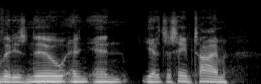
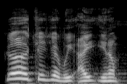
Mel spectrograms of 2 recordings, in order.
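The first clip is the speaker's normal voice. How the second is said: excited; 7 semitones higher, 6 dB louder than usual. Real, not acted. Greets caller.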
